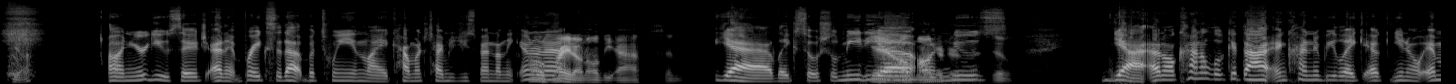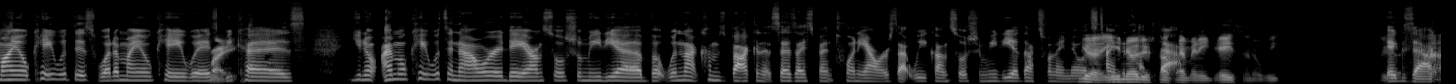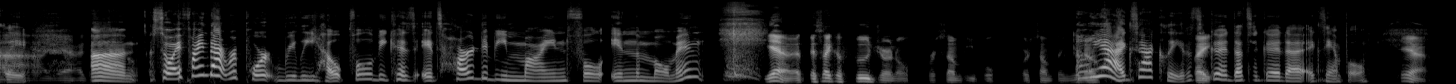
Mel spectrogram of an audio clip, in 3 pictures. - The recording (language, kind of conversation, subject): English, unstructured, What are your strategies for limiting screen time while still staying connected with friends and family?
- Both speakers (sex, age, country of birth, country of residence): female, 40-44, United States, United States; male, 35-39, United States, United States
- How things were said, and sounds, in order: other background noise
